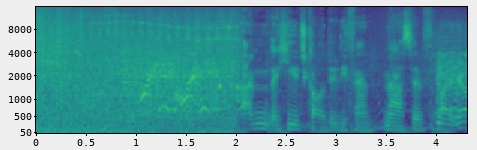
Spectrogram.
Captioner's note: explosion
